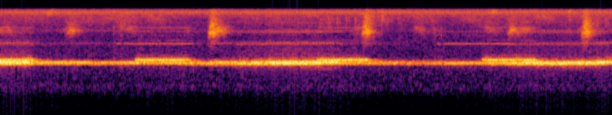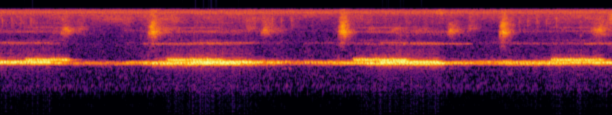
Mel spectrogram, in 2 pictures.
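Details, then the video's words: Summer-night crickets singing in the grass in Bulgaria, surround-miked; an unbroken shrill trill layered from several callers, rising and falling in loudness every few seconds, punctuated by quick brighter chirps. "Cricket Sounds - Crickets Chirping at Night"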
